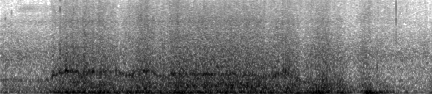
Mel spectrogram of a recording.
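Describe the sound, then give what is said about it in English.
Wind buffeting a microphone outdoors beside a loch in an easterly gale with drifting snow: a continuous low, roaring rumble of steady loudness, with a brief gust-like swell near the end and no talk. “I don't know how much of the wind my microphone is picking up.”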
